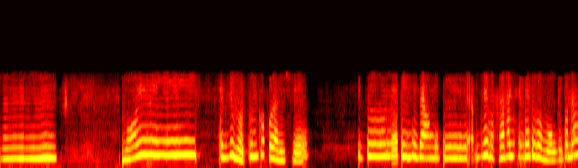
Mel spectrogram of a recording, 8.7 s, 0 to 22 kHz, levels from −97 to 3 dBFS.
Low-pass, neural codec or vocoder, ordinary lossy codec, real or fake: 3.6 kHz; codec, 16 kHz in and 24 kHz out, 0.6 kbps, FireRedTTS-2 codec; MP3, 32 kbps; fake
